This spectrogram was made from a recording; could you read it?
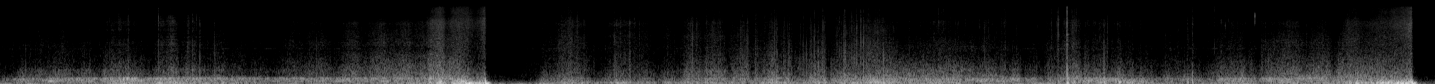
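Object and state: Microphone grille brushed.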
